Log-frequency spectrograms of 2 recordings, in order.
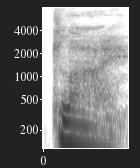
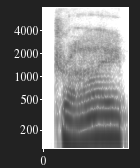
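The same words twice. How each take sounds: First: The word begins with a D followed by L. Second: The word begins with a D followed by R. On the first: "replacing the R with an L" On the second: "replacing the R with an L"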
